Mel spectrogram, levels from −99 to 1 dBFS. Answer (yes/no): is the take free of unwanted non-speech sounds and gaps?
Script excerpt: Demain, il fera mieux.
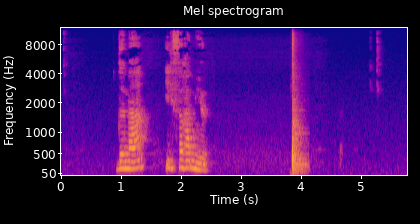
no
